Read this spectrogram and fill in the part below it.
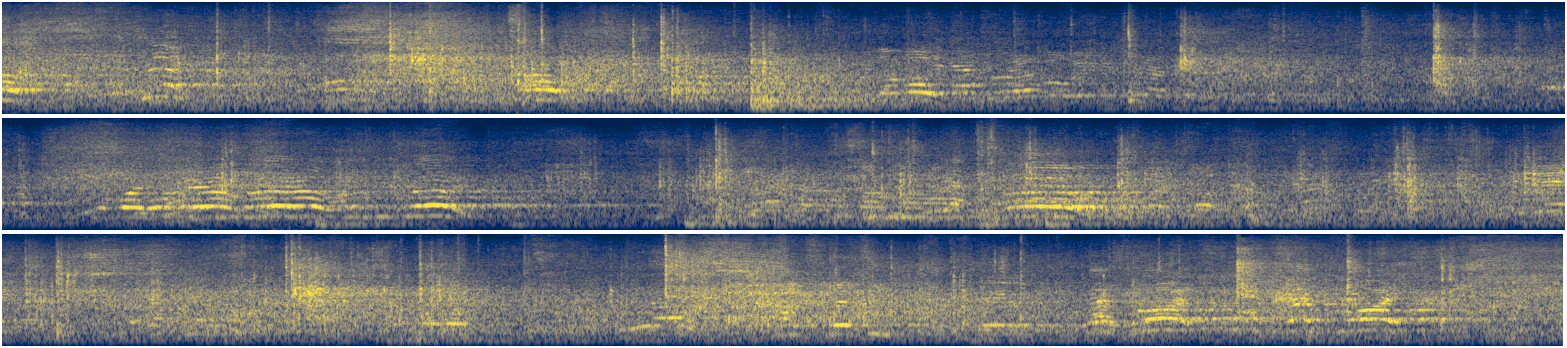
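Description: Skates scrape and carve across the ice.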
